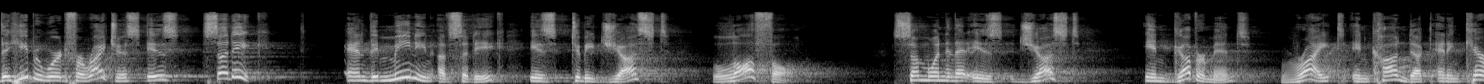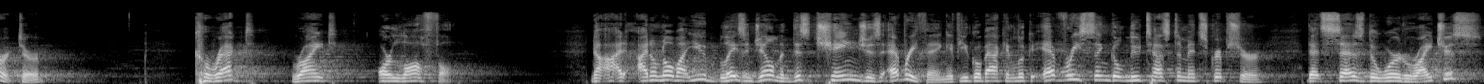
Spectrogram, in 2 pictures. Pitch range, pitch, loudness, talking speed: 155-195 Hz, 175 Hz, -14 LUFS, 125 wpm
